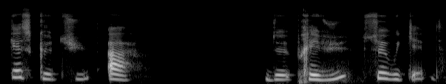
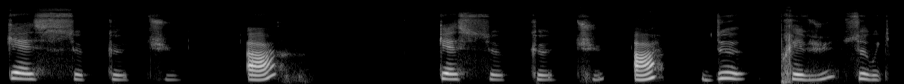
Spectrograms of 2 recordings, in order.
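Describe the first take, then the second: First: Said in the usual way. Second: Very slow, syllable by syllable French question; said slower. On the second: Shown as a demonstration. Teacher slowing a French question for students, very slow. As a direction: spell out Qu'est-ce que tu as de prévu slowly for learners. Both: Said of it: "lo digo más lento".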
